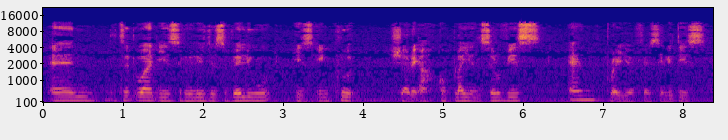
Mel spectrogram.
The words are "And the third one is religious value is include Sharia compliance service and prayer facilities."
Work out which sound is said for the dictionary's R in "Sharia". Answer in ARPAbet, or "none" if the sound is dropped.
R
